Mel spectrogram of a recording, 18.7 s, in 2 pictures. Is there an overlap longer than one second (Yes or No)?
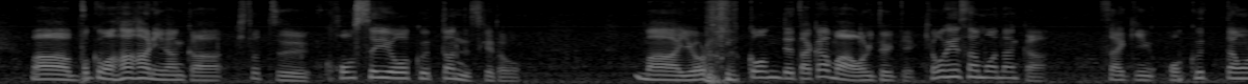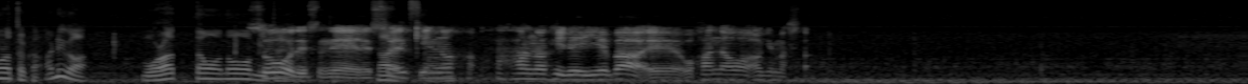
Yes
